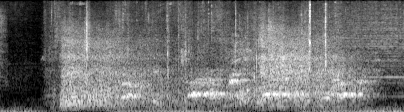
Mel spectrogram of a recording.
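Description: Rocks and boulders thrown from higher up crashing and rumbling down the hillside, starting about half a second in and running on for about three seconds. The traffickers throw them on purpose to mimic an explosion and intimidate the police.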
